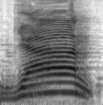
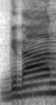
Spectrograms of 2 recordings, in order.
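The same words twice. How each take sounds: First: ज्ञान as "gyaan", with gy and long aa; correct ज्ञान. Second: ज्ञान as "gnaan", g straight into n; wrong ज्ञान. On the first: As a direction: draw out ज्ञान with a y glide after g. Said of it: "क्या बोला जाता है इसमें?". (ज्ञान को "ग्यान" बोलना) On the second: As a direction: show the mistaken gn onset in ज्ञान. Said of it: "ज्ञान नहीं". (ज्ञान को "ग्नान" बोलना) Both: Shown as a demonstration.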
